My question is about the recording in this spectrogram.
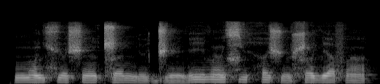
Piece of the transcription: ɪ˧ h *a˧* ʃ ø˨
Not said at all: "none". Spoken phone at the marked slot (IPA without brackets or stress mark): ɐ˧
